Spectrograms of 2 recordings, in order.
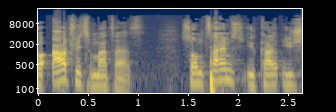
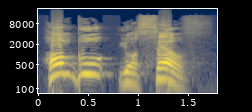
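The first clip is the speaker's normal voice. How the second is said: drawn out, loud and higher; slow emphatic command; 8 semitones higher, 7 dB louder, much slower than usual. Real, not acted. Speaker urges the audience to humility, slow loud emphasis. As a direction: preach it slowly, each word weighed. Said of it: "preached advice to audience".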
